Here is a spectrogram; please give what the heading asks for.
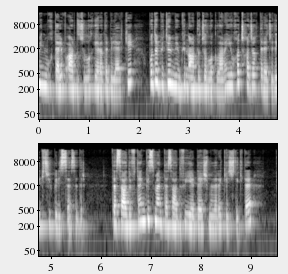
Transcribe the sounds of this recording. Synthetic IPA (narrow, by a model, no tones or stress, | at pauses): minmyxt̪ʰælifɑɾd̪ɯd͡ʒɯlˠɯɣjɑɾɑd̪ɑbilæɾcʰi | b̥ud̪ɑbyt̪ʰynmymcʰynɑɾd̪ɯd͡ʒɯlˠːɯɣlˠɑɾɯnjoχɑt͡ʃʰɯ̥χɑd͡ʒɑχd̪æɾæd͡ʒæd̪æcʰi̥t͡ʃʰicbiɾhisːæsid̪ḭɾ | t̪ʰæsɑːd̪yfd̪ænɡismænt̪ʰæs̬ɑːd̪yfije̞ɾd̪æjiʃmælæɾæcʰe̞t͡ʃd̪icd̪æ | b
